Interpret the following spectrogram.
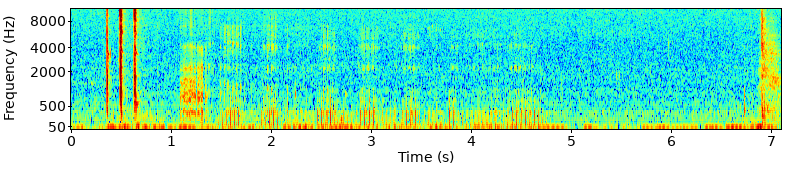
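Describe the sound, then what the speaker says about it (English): A cat purrs right into the microphone in a steady, low rumbling pulse for several seconds, quiet and close, preceded by a few sharp clicks and with a faint room hiss afterwards. "I was trying to get some purrs in there."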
